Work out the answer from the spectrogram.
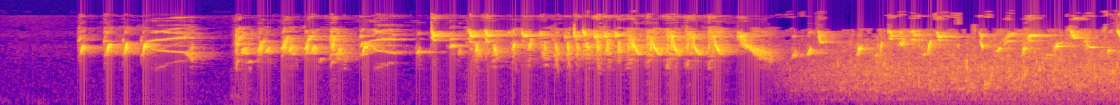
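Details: Canary singing in goldfinch style, imitating goldfinch: fast, high twittering phrases of rapid trills and bright whistled notes, continuous with brief pauses, later joined by a rushing broadband hiss.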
